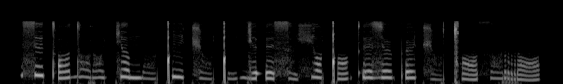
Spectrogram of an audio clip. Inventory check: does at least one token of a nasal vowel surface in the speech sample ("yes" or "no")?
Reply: no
